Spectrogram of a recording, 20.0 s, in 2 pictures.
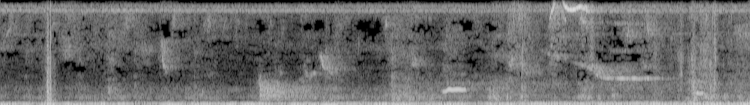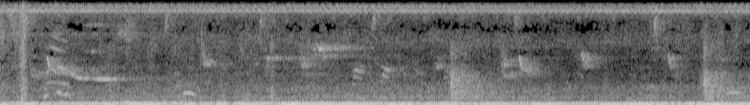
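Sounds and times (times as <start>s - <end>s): whistled bird calls: 4.0s - 15.5s.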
